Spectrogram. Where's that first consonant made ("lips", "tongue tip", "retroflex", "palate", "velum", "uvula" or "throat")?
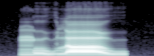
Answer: velum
